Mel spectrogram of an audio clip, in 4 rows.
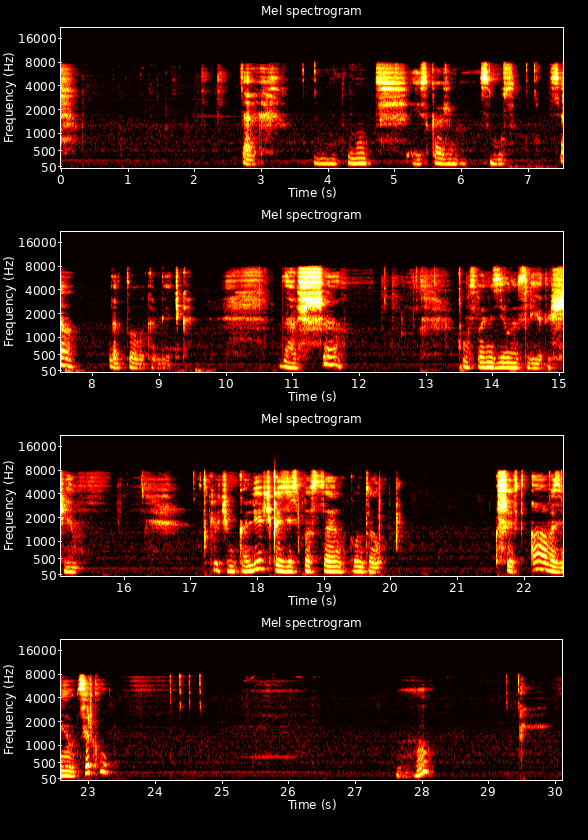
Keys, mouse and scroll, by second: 4.8-6.9 right drag, 6.9 click, 7.5-10.5 middle drag, 10.7-11.3 scroll down 1, 11.3-14.3 middle drag, 17.0 click, 19.6 shift+a, 24.2 click, 24.5 click, 29.2 click.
